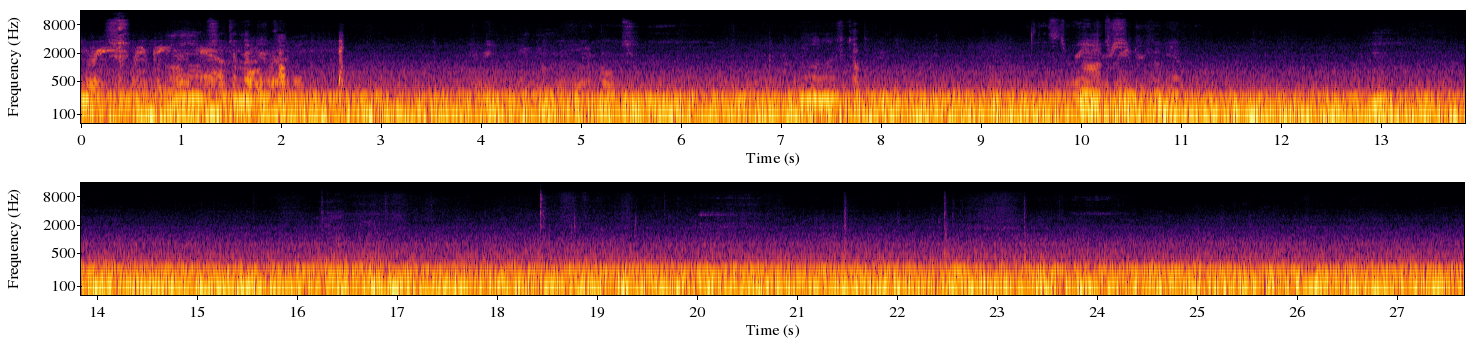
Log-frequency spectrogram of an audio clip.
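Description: Tyres roll over a rough road surface with a low rumble.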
